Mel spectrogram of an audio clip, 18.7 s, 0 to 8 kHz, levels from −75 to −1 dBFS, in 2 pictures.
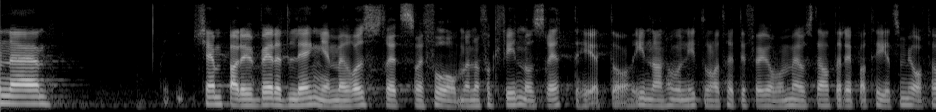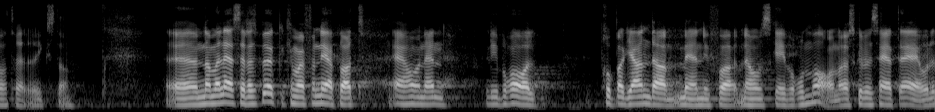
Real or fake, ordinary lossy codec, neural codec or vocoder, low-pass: fake; none; codec, 16 kHz, 6 kbps, DAC; 7.2 kHz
